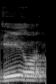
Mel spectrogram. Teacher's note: ए और ऐ का उच्चारण कंठ और तालु से समान रूप से होता है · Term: कंठ तालु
